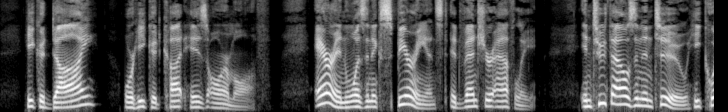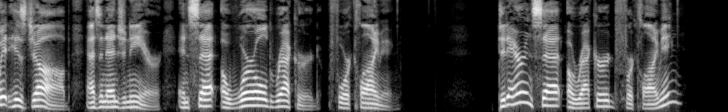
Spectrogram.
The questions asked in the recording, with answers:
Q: Did Aaron set a record for climbing?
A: Yes, he set a world record for climbing.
